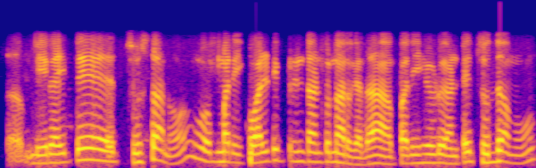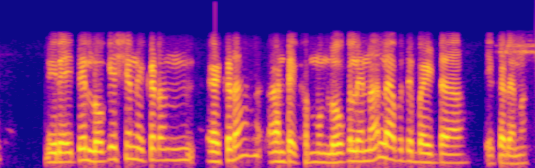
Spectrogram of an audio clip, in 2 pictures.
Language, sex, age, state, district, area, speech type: Telugu, male, 30-45, Telangana, Khammam, urban, conversation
